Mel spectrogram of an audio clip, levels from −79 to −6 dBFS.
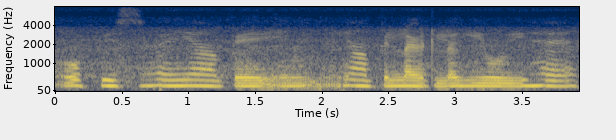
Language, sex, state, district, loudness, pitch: Hindi, female, Haryana, Rohtak, -17 LUFS, 175 Hz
